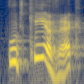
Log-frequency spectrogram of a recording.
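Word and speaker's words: Utqiaġvik: question one oh i oh i practiced the pronunciation of this too utkyovic i got it alaska was known as what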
